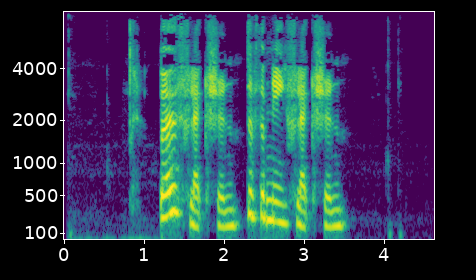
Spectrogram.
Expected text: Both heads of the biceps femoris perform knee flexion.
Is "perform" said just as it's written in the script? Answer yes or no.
no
